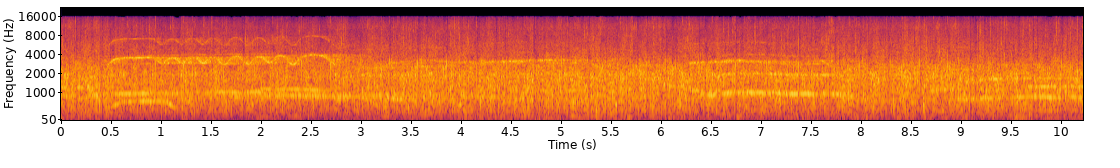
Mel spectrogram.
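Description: A large crowd of young people cheers and shouts loudly in an echoing hall.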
